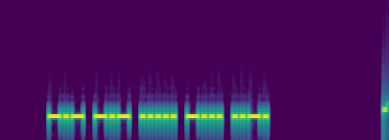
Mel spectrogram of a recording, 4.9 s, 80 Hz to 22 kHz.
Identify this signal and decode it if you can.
Morse code, heard as a keyed tone, about 25 wpm, 700 Hz. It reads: KK5BF
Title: USA Call Signs - 5 Characters - 4x Character Spacing - 25wpm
